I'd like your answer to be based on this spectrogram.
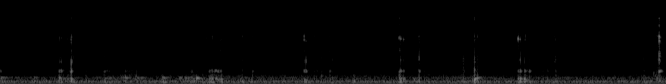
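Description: Fingertips and nails tap on the white plastic screw cap of a small clear plastic water bottle with a green label, held up in one hand. Nine short, dry clicks ring out quietly and irregularly over a soft low background hum.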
